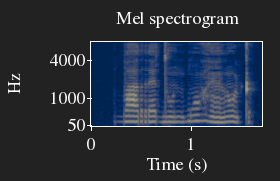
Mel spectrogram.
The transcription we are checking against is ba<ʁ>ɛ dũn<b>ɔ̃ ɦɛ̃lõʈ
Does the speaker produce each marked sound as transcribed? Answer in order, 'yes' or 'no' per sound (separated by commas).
no, yes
